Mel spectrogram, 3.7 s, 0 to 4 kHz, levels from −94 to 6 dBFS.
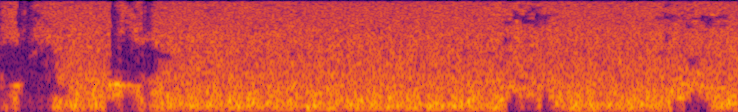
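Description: A speech clip whose level drops in four places: from 0.00 to 0.29 s by around 20 dB, from 0.54 to 0.78 s by around 10 dB, and briefly and shallowly at 2.54 to 2.76 s and 3.39 to 3.54 s. This is likely speech suppressed in double talk, where an echo canceller cannot separate the near talker from loudspeaker echo and attenuates both. Between 0.47 and 0.62 s a second voice sits just below the main one, probably the other side's voice leaking through because residual loudspeaker echo was not fully cancelled. The narrow band, with nothing above 4 kHz, is consistent with a G.711 call path.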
